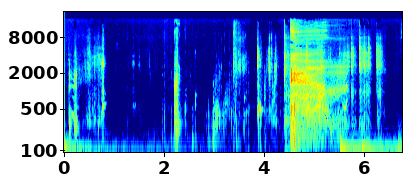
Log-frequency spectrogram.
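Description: Someone drinking water that is not fizzy: scattered small clicks and handling taps, then a sudden loud, hissing, fizzy splash of noise lasting about a second, followed by quieter swallowing sounds over a low hum.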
